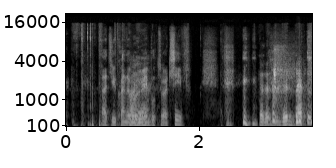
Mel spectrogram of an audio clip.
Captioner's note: laughs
